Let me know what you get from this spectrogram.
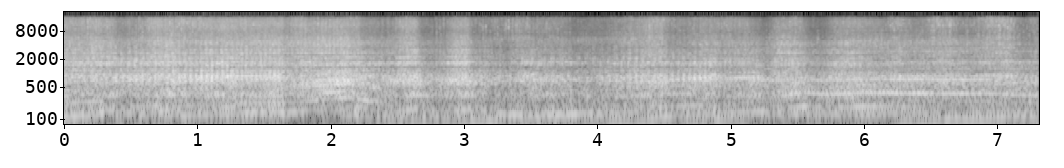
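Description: Several demolition derby cars' engines running and revving unevenly at once, pitch rising and falling, with a few sharp knocks of metal hitting metal.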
